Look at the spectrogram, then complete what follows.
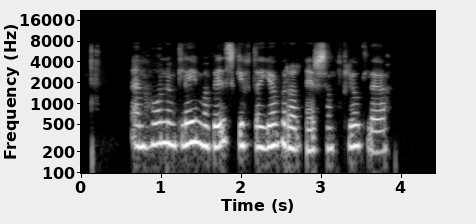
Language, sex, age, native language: Icelandic, female, 20-29, Icelandic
